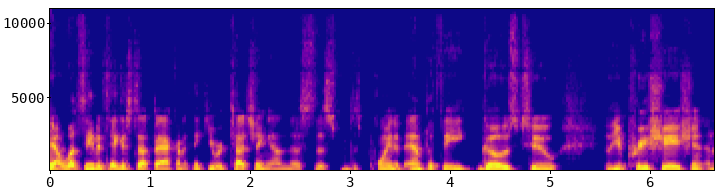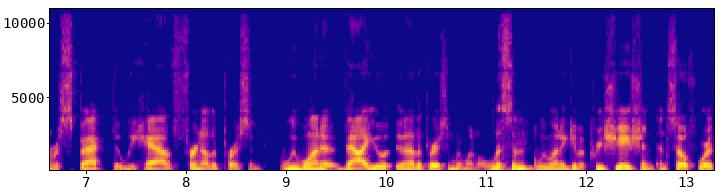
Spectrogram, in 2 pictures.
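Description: A man talks fairly quickly in a normal speaking voice at medium pitch, with ordinary pitch variation. He barely pauses, and the background is quiet. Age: 50s. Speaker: CEO of a training company. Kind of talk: interview conversation. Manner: frequent repetitions and false starts.

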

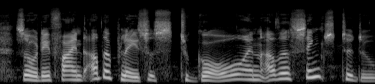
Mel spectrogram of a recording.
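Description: Fairly slow and lively in intonation, a woman speaks at a fairly high pitch in a dry, close sound with no echo. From Germany. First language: German. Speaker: retired nudist resort owner. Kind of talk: interview.

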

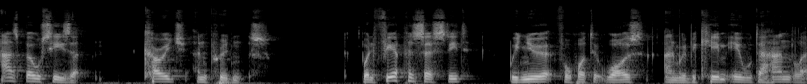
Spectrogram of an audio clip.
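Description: Long, frequent pauses mark a man's moderate pace, with a Central Belt Scottish accent. His medium pitch shows ordinary variation, in a very clean recording with a silent background. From Scotland. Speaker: volunteer reader of recovery readings. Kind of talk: reading aloud of recovery texts and prayer, solemn and devotional.

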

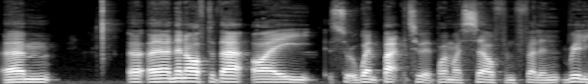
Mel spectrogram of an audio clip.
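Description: Fairly even intonation in a British accent. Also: man, very clean recording, silent background. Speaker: game music podcaster. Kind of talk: casual chat.

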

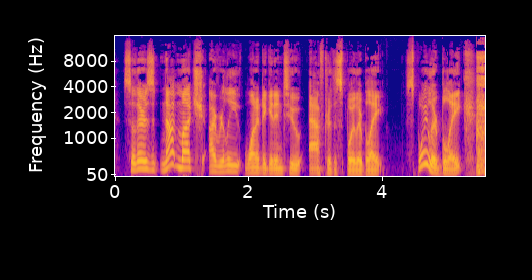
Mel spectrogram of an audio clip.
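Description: A man speaks at a moderate pace, and the sound is dry and close with no echo. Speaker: podcast host. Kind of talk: casual chat.

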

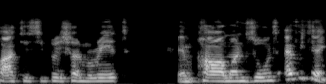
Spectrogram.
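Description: In a Caribbean accent, a man talks at a moderate pace with a fairly high pitch and a somewhat breathy sound. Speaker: epidemiologist author. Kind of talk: interview. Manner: emphatic.

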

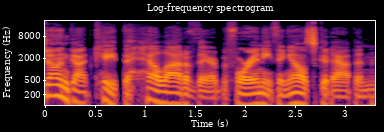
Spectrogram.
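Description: Text given as plain reading aloud

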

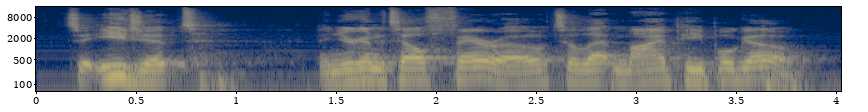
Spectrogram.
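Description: Heard with audible room echo, a man speaks at a moderate pace. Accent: American. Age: 30s. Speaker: pastor. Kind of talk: sermon.

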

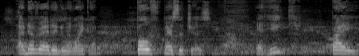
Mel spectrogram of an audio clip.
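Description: Over noticeable background noise, a man with an American accent speaks at a moderate pace in a high voice with ordinary pitch variation. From US Northeast (Boston, Massachusetts). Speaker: author and former broadcaster. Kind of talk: interview. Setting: in person in a lounge.

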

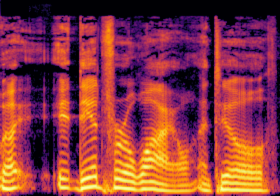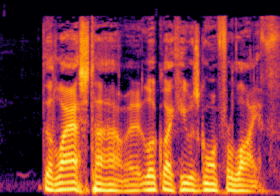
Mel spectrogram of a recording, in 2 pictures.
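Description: Speaking at a medium pitch, a man holds a moderate pace and ordinary pitch variation. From US South (Tennessee and West Virginia). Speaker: retired drug enforcement agent. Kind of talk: casual interview chat.

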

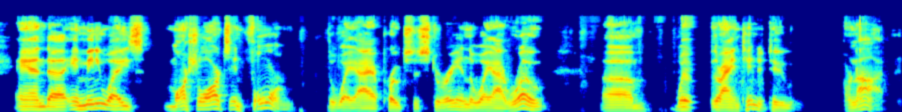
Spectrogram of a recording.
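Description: With an East Texas accent, a man speaks at a fairly low pitch with lively intonation over a quiet background. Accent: East Texas Southern drawl. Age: 70s. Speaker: novelist. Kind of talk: interview storytelling.

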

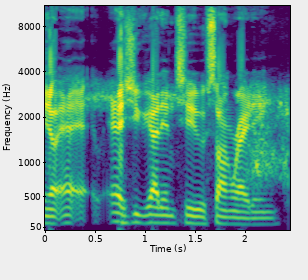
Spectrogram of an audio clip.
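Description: Bright and sharp in tone, a man sounds upbeat in a very clean recording with a silent background. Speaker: podcast host. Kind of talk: casual interview chat. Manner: friendly, upbeat, slightly hesitant with filler words.

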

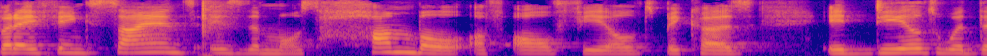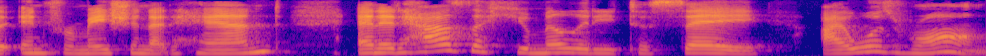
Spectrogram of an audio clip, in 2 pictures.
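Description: A normal speaking voice from a woman, medium in pitch, with ordinary pitch variation and a fairly slow pace. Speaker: neurologist and researcher. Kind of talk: interview conversation.

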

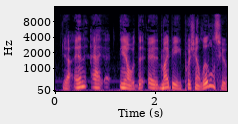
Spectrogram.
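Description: A man speaks at a moderate pace in an ordinary speaking voice, his intonation lively. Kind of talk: radio host patter. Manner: warm, upbeat, jokey, fluent showman banter.

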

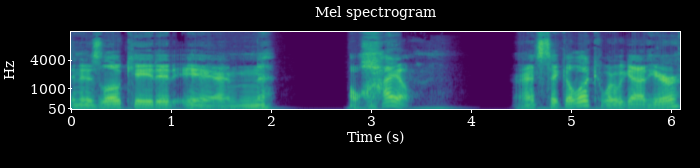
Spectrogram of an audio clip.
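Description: Bright and sharp in tone, the speaker has an American accent and lively intonation at a fairly slow pace, with long, frequent pauses. The recording is very clean, with a silent background. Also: man. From Albany, upstate New York. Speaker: podcast host. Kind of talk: casual banter, podcast chat.

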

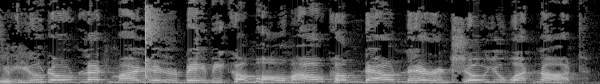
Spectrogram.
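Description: A put-on character voice, high in pitch, at a fairly slow pace with hardly any pauses. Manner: threatening, feisty.

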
